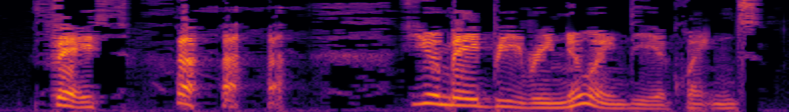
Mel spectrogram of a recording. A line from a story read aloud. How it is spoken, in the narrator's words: laughed unpleasantly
